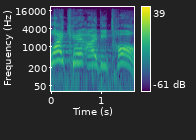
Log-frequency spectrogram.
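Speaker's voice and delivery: slow, high, loud shout.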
